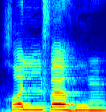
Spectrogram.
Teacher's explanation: humnya hu monyong, ke mim sudah balik ke posisi biasa bibirnya.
